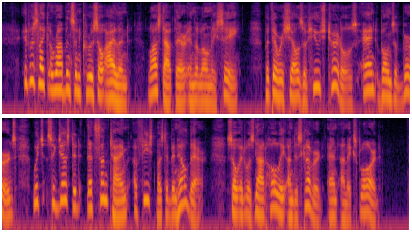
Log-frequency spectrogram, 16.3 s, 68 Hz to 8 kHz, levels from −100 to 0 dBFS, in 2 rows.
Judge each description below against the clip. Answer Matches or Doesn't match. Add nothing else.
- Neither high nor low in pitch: Matches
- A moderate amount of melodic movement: Doesn't match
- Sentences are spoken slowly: Doesn't match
